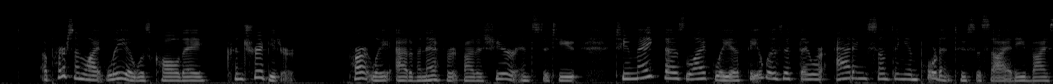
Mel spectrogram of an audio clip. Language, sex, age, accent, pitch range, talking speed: English, female, 50-69, American, 175-235 Hz, 190 wpm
